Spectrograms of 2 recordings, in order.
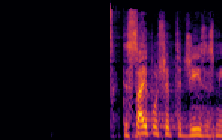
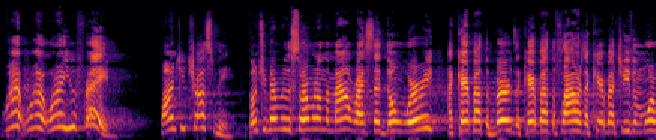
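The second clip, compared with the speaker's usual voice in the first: much higher, fast fussy teacher voice; mock Jesus lecturing; 8 semitones higher, 5 dB louder, faster than usual. Jesus lecturing his panicked disciples, high and hammed-up. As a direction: play him as a chattering lecturer.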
